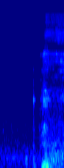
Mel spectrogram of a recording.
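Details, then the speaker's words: Dog snoring during sleep, heard over music and laughter. "[Music] [Laughter] that was so epic oh dog snore"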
